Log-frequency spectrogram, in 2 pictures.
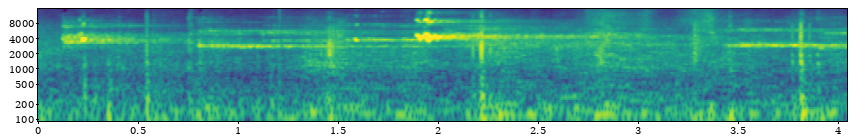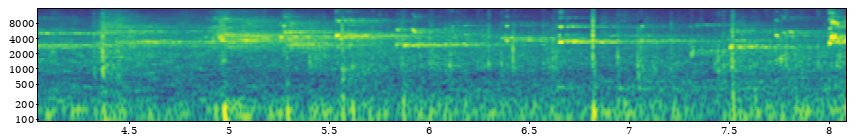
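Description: Several basketballs being dribbled on a hardwood gym floor, the bounces irregular and overlapping, with short high sneaker squeaks on the floor scattered through.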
